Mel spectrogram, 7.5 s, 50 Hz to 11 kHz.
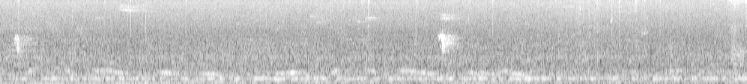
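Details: A colony of honey bees in the UK, late on a hot 25 June evening, under attack by flies trying to cling to them; constant deep humming of the hive throughout, with occasional faint bird notes and brief soft rustles.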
